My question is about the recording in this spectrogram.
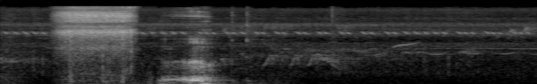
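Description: Cartoon monkey vocalization for an animated puppet: a short breathy hiss, then one loud low grunt about a second and a half in. After it, only faint high chirping ambience.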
